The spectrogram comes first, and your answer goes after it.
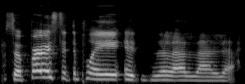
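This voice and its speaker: A woman's voice: mid-range voice, lively intonation, measured pace, bright, forceful tone, clear, resonant tone, no room sound. Casual woman podcaster, close dry sound. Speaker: podcast host. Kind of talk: casual discussion of writing craft.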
